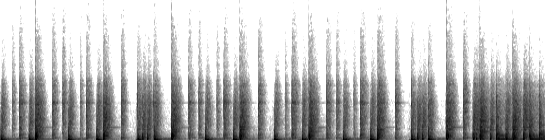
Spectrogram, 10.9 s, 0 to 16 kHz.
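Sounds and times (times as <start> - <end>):
sloppy funk drum loops: 0.0 - 10.8.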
